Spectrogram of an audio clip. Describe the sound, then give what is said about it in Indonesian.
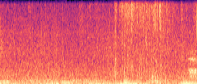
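A violent storm in a forest: steady, dense rainfall pours down with a constant hiss, strong wind gusts swelling briefly against trees and leaves, and a faint low rumble suggesting thunder. No voices are present. “Pada suatu hari, hutan dilanda badai yang sangat dahsyat angin bertiup sangat kencang, menerpa pohon dan daun-daun.”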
